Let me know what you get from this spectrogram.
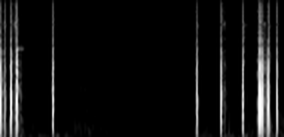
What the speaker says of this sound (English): in which you get this theta rhythmic modulation, which if you listen, it sounds kind of like this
